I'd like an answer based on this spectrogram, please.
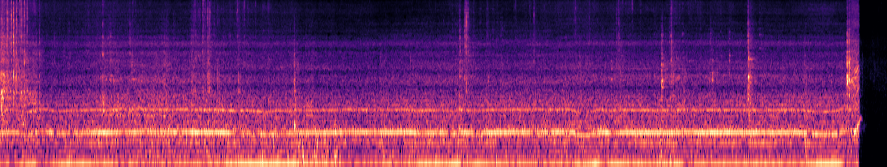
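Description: An engine running steadily at a constant speed, its hum unchanging, until it cuts off abruptly near the end.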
